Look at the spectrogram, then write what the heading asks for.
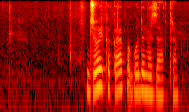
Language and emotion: Russian, neutral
